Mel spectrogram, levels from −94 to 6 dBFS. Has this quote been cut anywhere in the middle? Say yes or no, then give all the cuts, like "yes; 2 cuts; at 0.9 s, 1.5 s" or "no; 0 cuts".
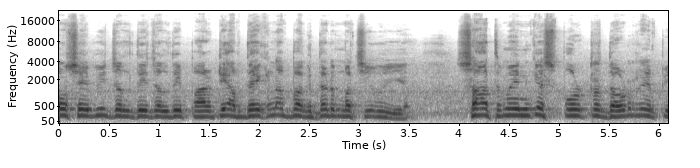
no; 0 cuts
